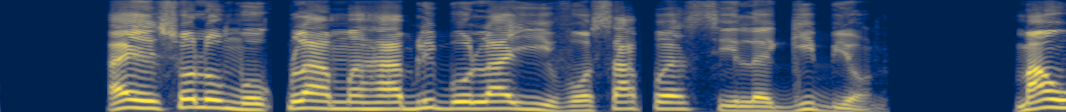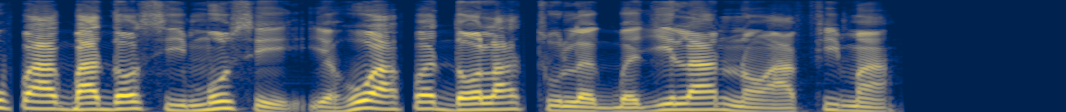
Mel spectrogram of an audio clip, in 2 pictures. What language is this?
Ewe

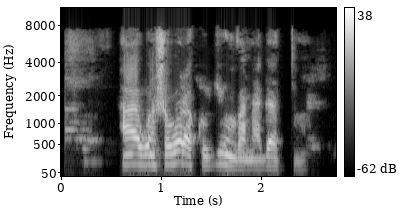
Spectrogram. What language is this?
Kinyarwanda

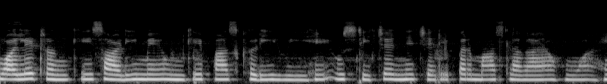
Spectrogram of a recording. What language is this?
Hindi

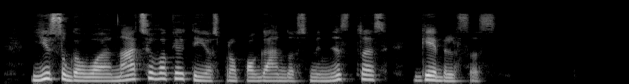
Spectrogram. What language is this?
Lithuanian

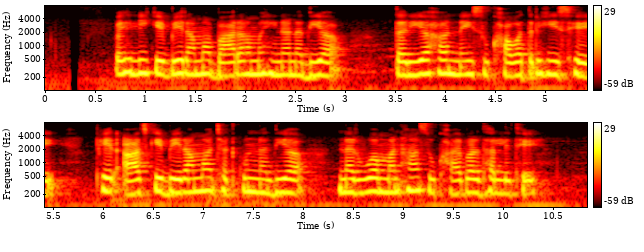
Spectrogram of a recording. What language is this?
Chhattisgarhi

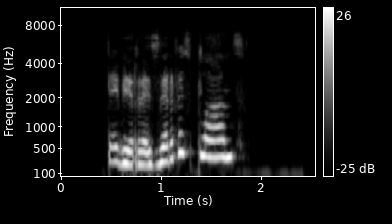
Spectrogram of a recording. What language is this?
Latvian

